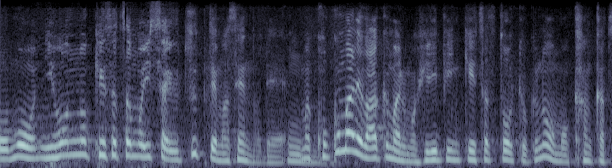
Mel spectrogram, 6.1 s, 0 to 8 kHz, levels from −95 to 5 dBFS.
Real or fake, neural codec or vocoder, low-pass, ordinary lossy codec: real; none; 7.2 kHz; Opus, 16 kbps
